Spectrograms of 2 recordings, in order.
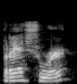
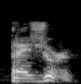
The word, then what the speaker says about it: pressure: But the word pressure, take a look at that. Pressure, it is spelled with two letter S. So we do not pronounce pressure. We say pressure.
